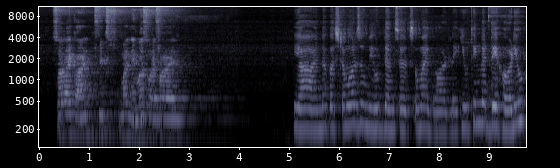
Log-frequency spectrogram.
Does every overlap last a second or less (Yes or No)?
Yes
